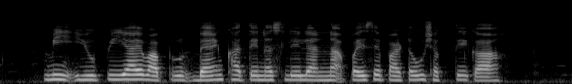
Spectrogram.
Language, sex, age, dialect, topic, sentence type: Marathi, female, 25-30, Northern Konkan, banking, question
